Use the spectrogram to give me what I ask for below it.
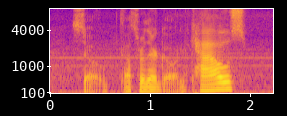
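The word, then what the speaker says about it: Kau: Cows, spelled K-A-U, which is actually how they're spelled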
